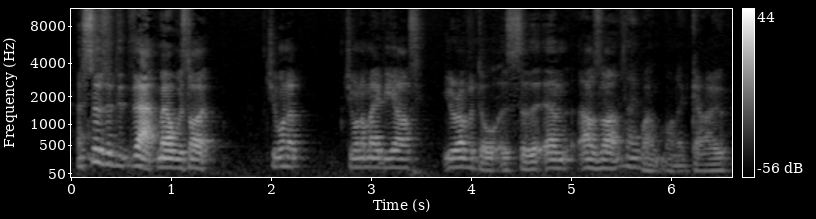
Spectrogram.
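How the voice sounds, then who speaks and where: A man, co-hosting a podcast and telling sweary, animated anecdotes. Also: medium pitch, quick pace. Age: 40s. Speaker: podcast co-host. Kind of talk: casual storytelling.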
